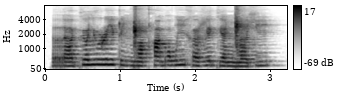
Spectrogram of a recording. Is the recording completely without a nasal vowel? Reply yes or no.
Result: yes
